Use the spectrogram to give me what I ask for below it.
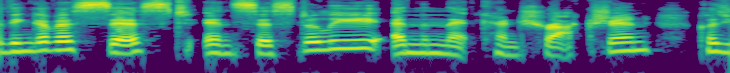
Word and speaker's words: systole: through the actual heart okay so we have systole and we have diastole or diastole it all kind of depends on who you talk to um what you're going to learn how to pronounce it but the top is systole this is the contraction of the heart so this is that squeezing mrs ritter was like think of a cyst which a cyst is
